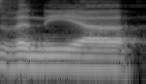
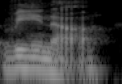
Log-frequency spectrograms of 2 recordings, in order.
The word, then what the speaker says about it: Venia: one of the things Venia uh Vina I think it's Vina um it's spelled Venia but she pronounces it Vina um I wrote in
